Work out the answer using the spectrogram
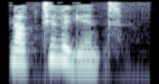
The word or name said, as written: noctivagant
